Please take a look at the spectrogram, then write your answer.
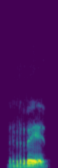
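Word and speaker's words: read: el verbo el re cuando está en su forma pasada se pronuncia red o sea cambia su pronunciación r red como si fuera color rojo pregunta aquí el verbo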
